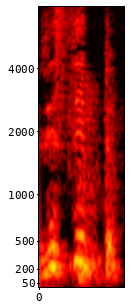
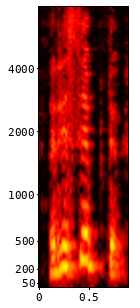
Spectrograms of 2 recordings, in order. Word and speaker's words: receipt: people pronounce this word receipt receipt they also use the word this p in their pronunciation which is not a correct which is not correct at all because p is silent here the word pronunciation will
